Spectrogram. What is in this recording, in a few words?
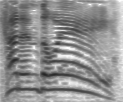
Fire, Pirate voice; hedgewars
